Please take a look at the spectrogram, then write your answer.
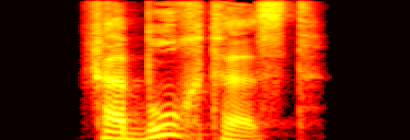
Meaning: inflection of verbuchen: 1. second-person singular preterite 2. second-person singular subjunctive II
- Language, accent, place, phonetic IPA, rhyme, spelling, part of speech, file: German, Germany, Berlin, [fɛɐ̯ˈbuːxtəst], -uːxtəst, verbuchtest, verb, De-verbuchtest.ogg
